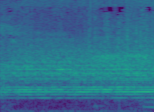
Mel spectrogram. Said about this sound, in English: Did I hit a train horn?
